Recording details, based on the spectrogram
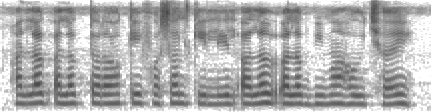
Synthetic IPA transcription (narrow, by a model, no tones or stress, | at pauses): ələɡə̰ləɡ̚t̪əɾəɦkepʰəsəlkelelələɡə̰ləɡbimaɦojt͡ʃʰəj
